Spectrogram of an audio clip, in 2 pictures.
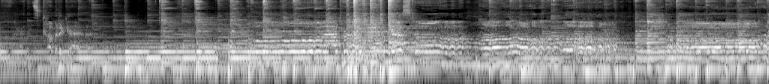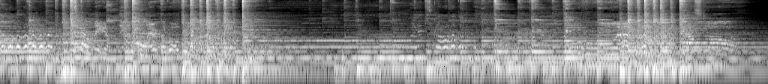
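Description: A woman singing while strumming chords on an acoustic guitar, the voice rising and falling over a steady strum.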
